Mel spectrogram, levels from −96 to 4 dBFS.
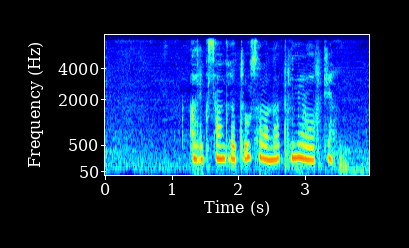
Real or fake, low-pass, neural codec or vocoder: fake; 7.2 kHz; codec, 44.1 kHz, 3.4 kbps, Pupu-Codec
